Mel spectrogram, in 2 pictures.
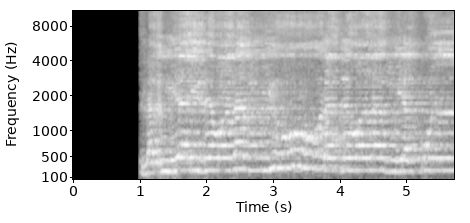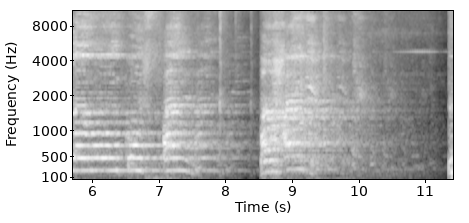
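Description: A man sings a long drawn-out melodic chant into a microphone, amplified through loudspeakers with an echo.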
